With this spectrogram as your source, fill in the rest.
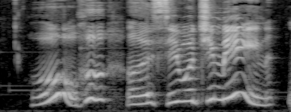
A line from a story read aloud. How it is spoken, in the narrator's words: laughed Phoebe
